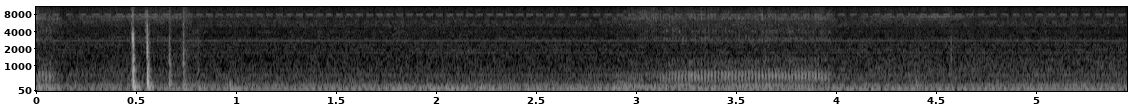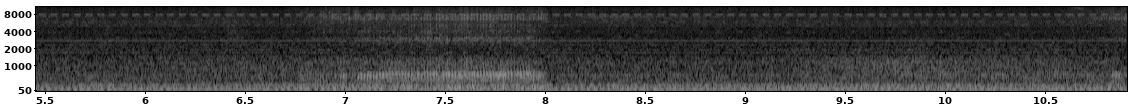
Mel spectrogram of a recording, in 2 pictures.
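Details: 11-week-old English Bulldog puppy snoring: two low rumbling snores with a fluttering rattle, about four seconds apart, over steady room hum.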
